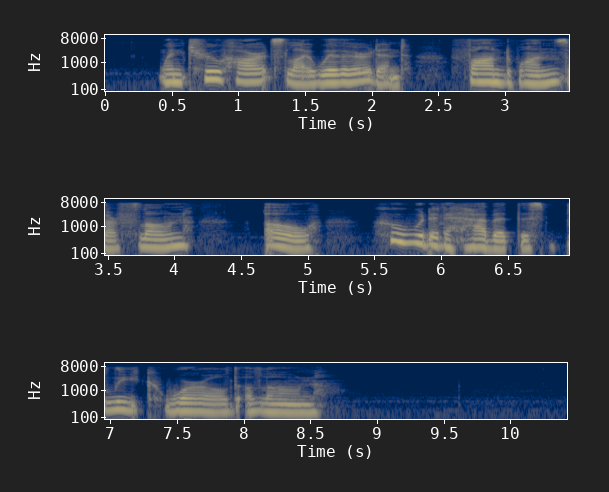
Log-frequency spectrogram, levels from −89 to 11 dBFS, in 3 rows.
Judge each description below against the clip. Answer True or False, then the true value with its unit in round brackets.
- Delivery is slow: True (105 wpm)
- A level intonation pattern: False (3.3 semitones)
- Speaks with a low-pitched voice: False (170 Hz)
